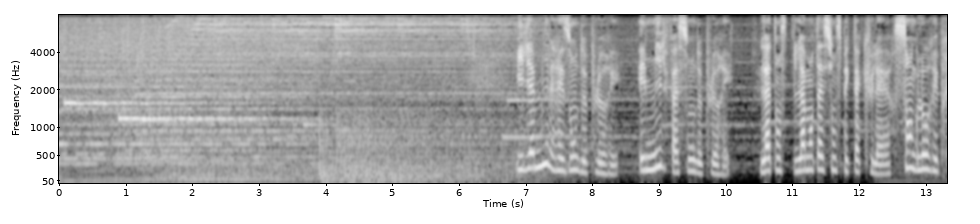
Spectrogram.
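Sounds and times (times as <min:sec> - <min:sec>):
steady rain pouring: 0:00.9 - 0:07.9
speech: 0:06.9 - 0:13.3.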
